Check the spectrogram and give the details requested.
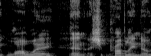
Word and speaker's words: Huawei: I think a lot of people would say Huawei, they would pronounce the H, even though I think it might just be Huawei.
